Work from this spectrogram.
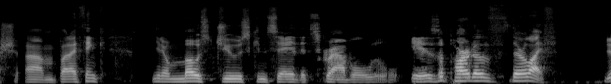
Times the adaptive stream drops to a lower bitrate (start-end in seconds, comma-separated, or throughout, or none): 2.83-4.83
